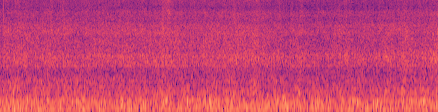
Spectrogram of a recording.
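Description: Passenger train moving along the track, heard from inside the coach at an open window: a steady rumble of wheels on the rails.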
